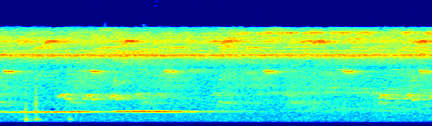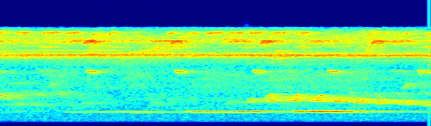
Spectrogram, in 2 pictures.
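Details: Great tinamou calling: long, steady pure whistles, several seconds each, the last joined by a higher gliding whistle, all under a dense shrill chorus of insects pulsing throughout.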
